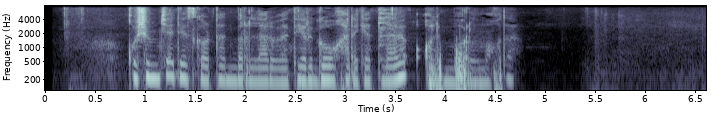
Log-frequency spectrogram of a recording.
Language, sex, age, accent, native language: Uzbek, female, 19-29, Jizzax, Uzbek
